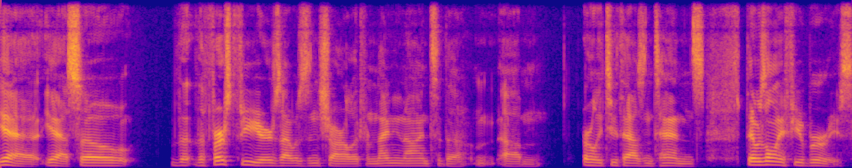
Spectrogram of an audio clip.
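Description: A man with an American accent, medium pitch, ordinary pitch variation and a moderate pace, an ordinary speaking voice. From Long Island, New York. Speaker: head brewer. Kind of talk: casual interview.

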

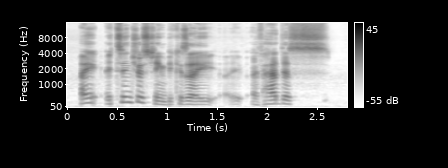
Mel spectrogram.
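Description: A man with a western Canadian accent speaks at a moderate pace and with lively intonation on a very clean recording with a silent background. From Campbell River, British Columbia, Canada. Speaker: theatre alliance leader. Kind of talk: interview. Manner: halting, many fillers.

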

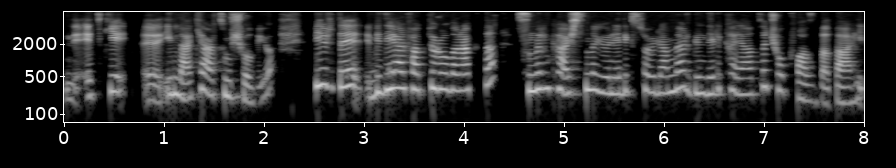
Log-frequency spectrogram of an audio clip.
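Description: A woman talks at a moderate pace with a high pitch. Her pitch swings very widely. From Kars, eastern Turkey. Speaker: sociology researcher. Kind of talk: interview conversation.

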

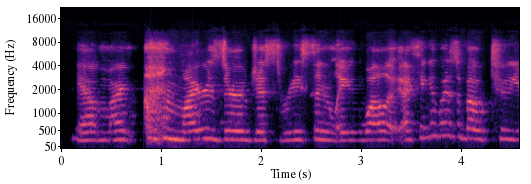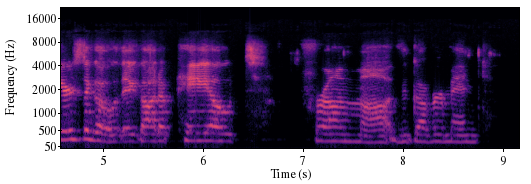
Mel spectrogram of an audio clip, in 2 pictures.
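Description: In a plain, everyday voice, a woman speaks at a fairly slow pace and a fairly high pitch, with big swings in loudness. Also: ordinary pitch variation. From Saskatchewan, Canada (First Nations). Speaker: podcast co-host. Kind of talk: casual interview.

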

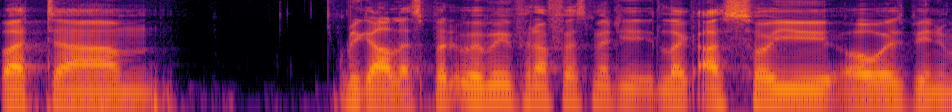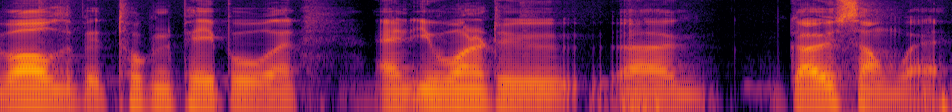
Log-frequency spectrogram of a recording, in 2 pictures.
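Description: Heard on a very clean recording with a silent background, a man with an Australian accent speaks at a moderate pace with monotone, flat intonation. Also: medium pitch for a man. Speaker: podcast co-host. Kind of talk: casual interview chat.

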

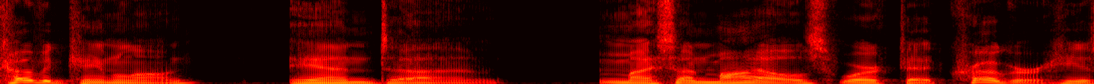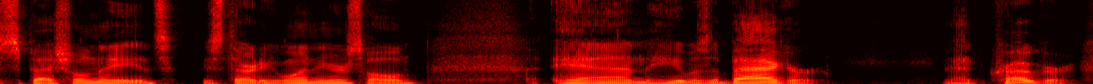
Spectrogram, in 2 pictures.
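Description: In a Southern US accent, a man with fairly low pitch and ordinary pitch variation speaks at a fairly slow pace with long, frequent pauses. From Arkansas, Little Rock. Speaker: pastor. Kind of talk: interview. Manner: halting.

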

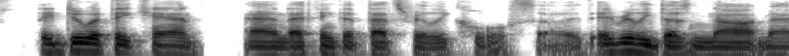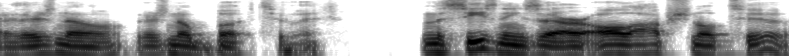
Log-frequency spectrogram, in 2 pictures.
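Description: Very fast and with an American accent, a man talks in a very deep, low pitch with a dark, mellow tone and ordinary pitch variation. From Illinois, US. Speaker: podcast guest. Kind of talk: casual chat. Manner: halting, many fillers.

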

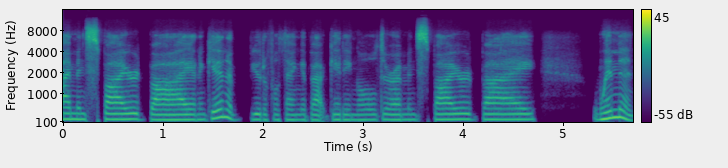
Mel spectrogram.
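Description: A woman with a plain, everyday voice, fairly low in pitch, at a moderate pace, in a dry, close sound with no echo against a quiet background. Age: 50s. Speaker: actress and playwright. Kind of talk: casual chat.

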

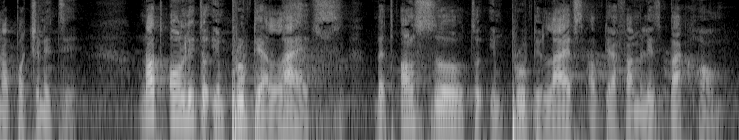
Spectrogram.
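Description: Lively intonation colors this man's fairly quick delivery. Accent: Nigerian. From Nigeria. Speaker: community outreach manager. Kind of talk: speech.

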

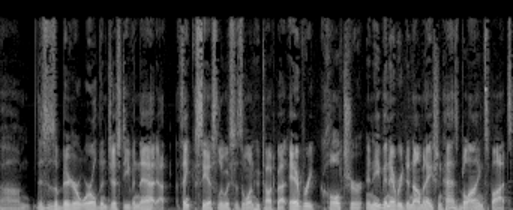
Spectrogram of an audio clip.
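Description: A man talks at a very fast pace with hardly any pauses. His fairly low voice carries vocal fry and lively intonation. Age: 40s. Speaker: church teacher and podcast co-host. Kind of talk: casual chat.

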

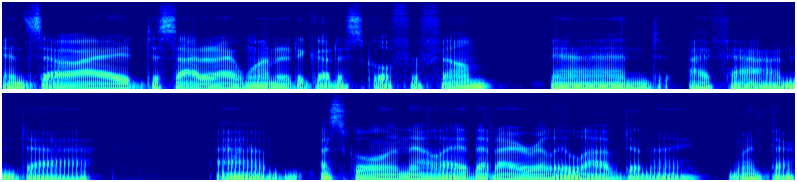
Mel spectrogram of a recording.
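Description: Against a quiet background, a man speaks at a moderate pace with very even loudness. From Nova Scotia, Canada. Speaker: documentary filmmaker. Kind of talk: interview.

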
